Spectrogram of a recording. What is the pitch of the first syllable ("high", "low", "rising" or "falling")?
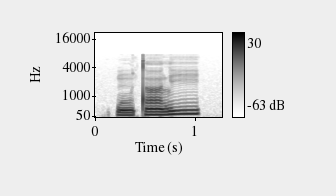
low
